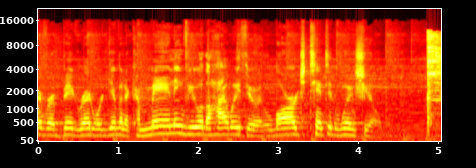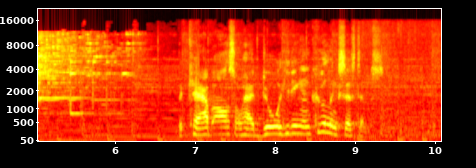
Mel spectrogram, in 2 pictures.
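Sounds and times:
soft background music: 0.0s - 10.0s
glass shattering: 4.8s - 6.5s.

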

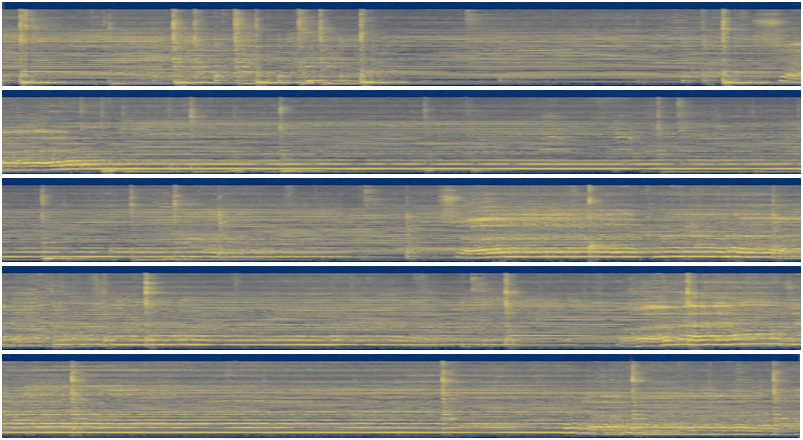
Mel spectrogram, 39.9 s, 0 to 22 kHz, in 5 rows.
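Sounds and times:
tabla stroke: 0.0s - 4.2s
harmonium: 0.0s - 39.9s
tanpura drone: 0.0s - 39.9s
man singing a long note: 7.8s - 19.5s, 20.4s - 28.9s, 30.1s - 39.9s.

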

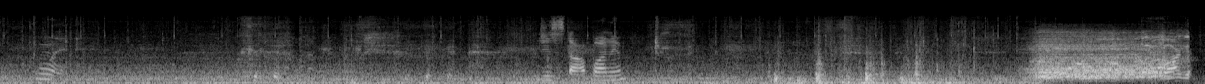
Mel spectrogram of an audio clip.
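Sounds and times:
vehicle driving rumble: 0.0s - 12.0s
car radio sports broadcast: 10.0s - 12.0s.

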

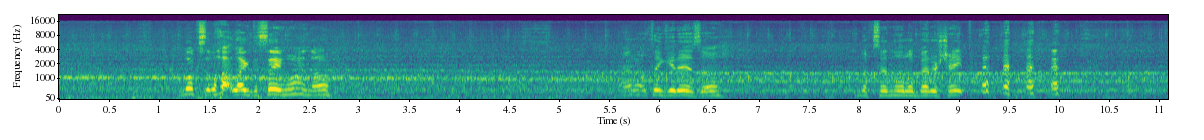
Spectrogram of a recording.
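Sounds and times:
wind on microphone: 0.0s - 8.2s
thin steady whine: 0.0s - 11.0s
tyres rolling on asphalt: 0.0s - 11.0s.

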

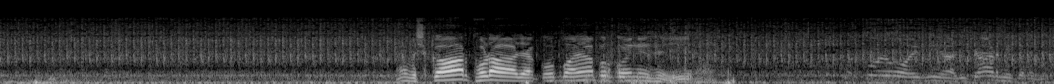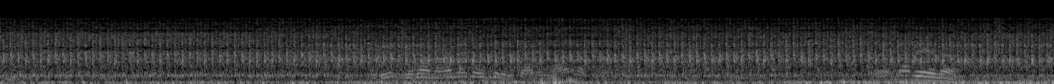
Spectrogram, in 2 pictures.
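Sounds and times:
tractor diesel engine under load: 0.0s - 21.0s.

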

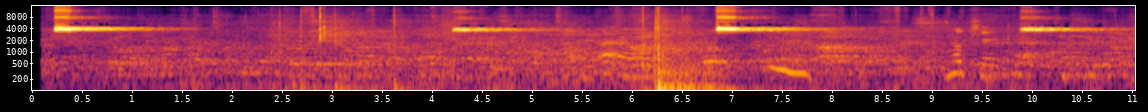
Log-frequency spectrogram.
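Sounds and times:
referee's whistle blast: 6.8s - 7.8s.

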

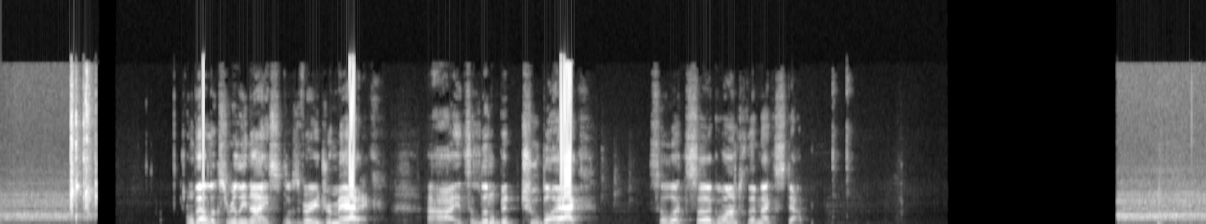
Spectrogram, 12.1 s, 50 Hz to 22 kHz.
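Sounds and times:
camera shutter clatter: 0.7s - 1.0s.

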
